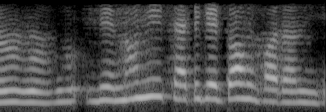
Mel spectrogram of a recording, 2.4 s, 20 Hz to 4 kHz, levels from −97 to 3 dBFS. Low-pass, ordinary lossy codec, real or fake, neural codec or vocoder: 3.6 kHz; AAC, 16 kbps; fake; codec, 16 kHz, 0.5 kbps, FunCodec, trained on Chinese and English, 25 frames a second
